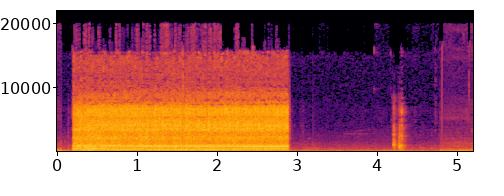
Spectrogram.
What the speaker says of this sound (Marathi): मस्त मिक्सरला ग्रेव्ही करून घ्यायची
